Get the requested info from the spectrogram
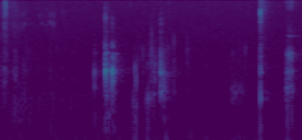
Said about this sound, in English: At first, I was going to try to make it where you couldn't hear me drinking the water. But then I was like, no, I want you to hear the gulp of the water going down my throat. My esophagus, if you will.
